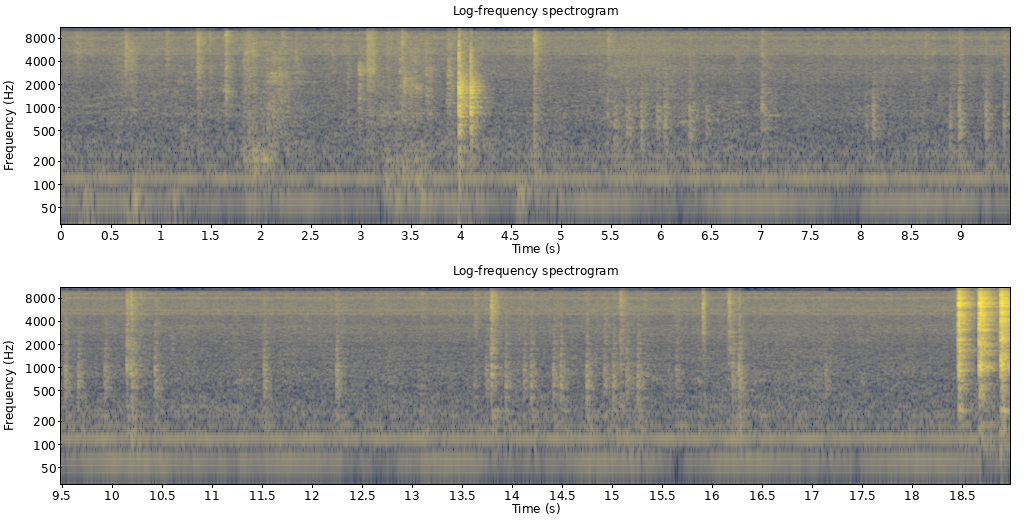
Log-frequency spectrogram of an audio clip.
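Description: A metal utensil clinking and scraping against a metal ramen pot while noodles are stirred. There is a louder clank about four seconds in and three quick knocks near the end.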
